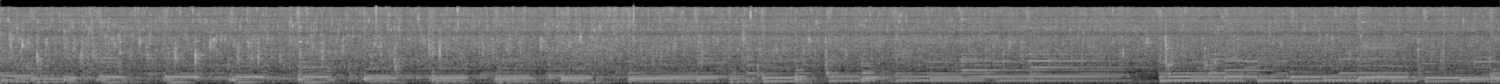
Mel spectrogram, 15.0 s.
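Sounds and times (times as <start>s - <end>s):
deep-frying sizzle and pops: 0.0s - 15.0s.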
